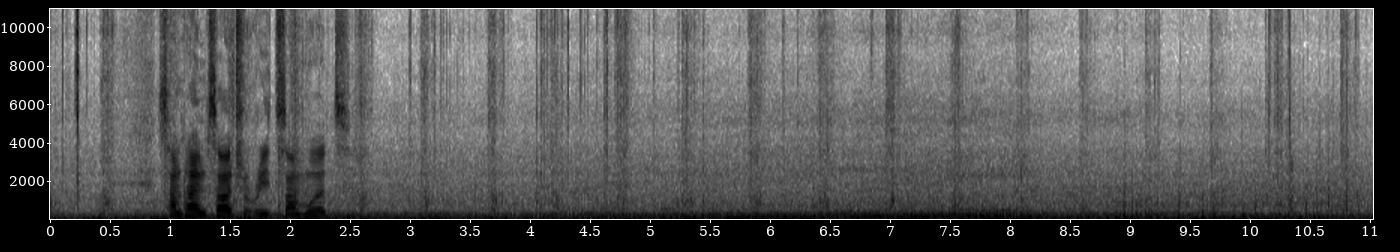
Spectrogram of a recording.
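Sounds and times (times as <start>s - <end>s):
footsteps on gravel: 0.0s - 11.0s
low rumble: 0.0s - 11.0s.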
